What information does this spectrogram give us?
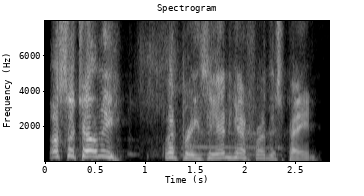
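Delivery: high, lightly voiced Irish lilt; mock Irish accent. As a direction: chatter up high in a hammed-up Irish voice. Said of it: "talking back to him like that".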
